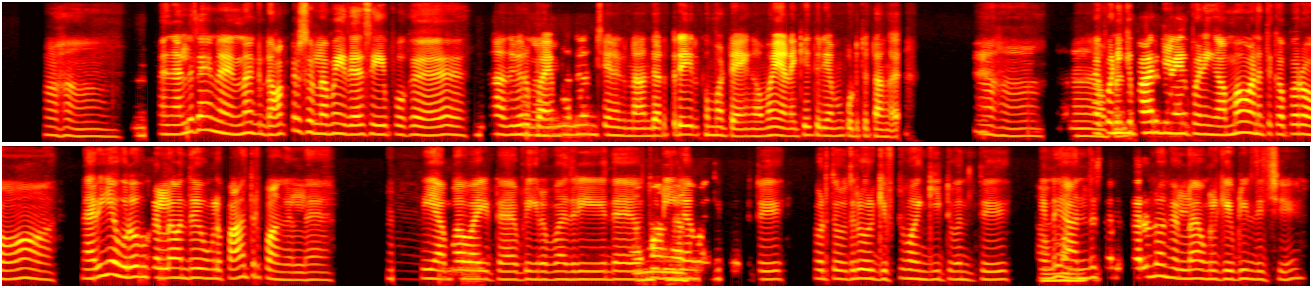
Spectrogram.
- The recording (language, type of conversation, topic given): Tamil, podcast, குழந்தை பிறந்த பின் உங்கள் வாழ்க்கை முழுவதுமாக மாறிவிட்டதா?
- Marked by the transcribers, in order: static; in English: "டாக்டர்"; other noise; other background noise; chuckle; mechanical hum; distorted speech; in English: "கிஃப்ட்"; tapping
